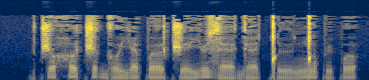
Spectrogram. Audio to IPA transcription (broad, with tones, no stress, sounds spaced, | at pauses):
t͡ʃ ɤ˦ h ɤ˥ t͡ʃ ə˥ ɡ ɤ˨ j ɛ˨ p əː˨ t͡ʃ e˨ j y˥ z ɛː˩ ɡ ɛː˩ ǃ ɨː˩ ŋ͡ǃ ə˥ p y˩ p ɤ˥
